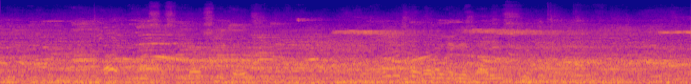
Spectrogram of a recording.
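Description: A crowd of children and adults chatter in a large echoing gym.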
